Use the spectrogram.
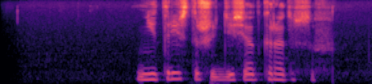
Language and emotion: Russian, neutral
